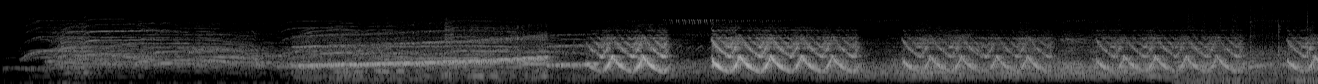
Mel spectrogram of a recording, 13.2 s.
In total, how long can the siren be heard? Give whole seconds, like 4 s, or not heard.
10 s.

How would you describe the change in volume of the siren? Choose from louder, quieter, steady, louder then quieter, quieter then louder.
louder then quieter.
